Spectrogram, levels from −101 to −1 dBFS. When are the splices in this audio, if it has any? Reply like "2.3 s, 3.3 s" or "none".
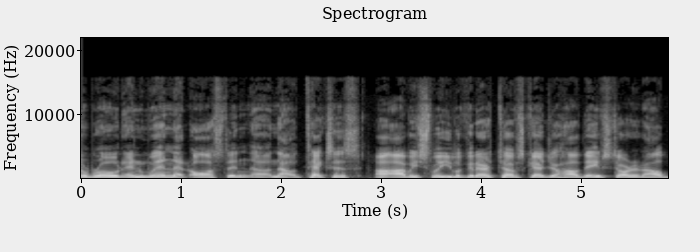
2.9 s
